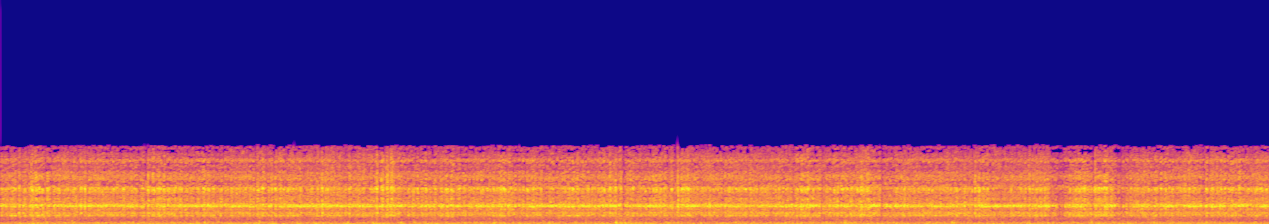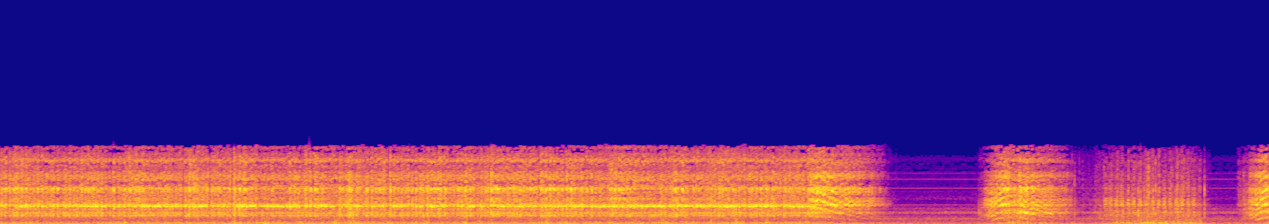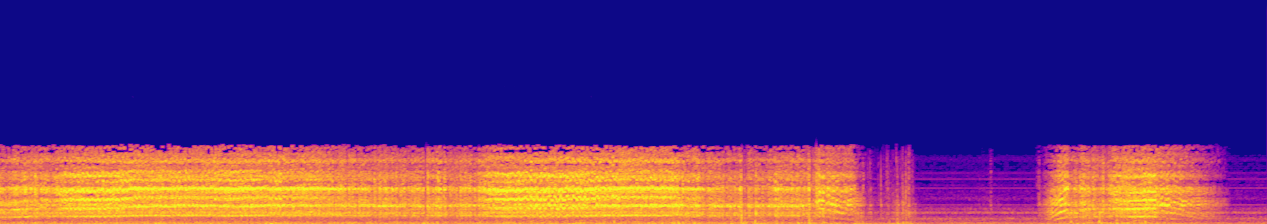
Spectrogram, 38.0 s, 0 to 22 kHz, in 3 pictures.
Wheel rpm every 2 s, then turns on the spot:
230, 230, 230, 230, 240, 230, 230, 230, 230, 230, 140, 30, 70, 220, 230, 210, 220, 20, 100.
none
